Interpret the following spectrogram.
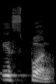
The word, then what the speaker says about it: spurned: किया, तो उसको बोलेंगे स्पन। स्पेलिंग देखिएगा, SPURNED, आर प्रोनाउंस नहीं करते, स्पन हो जाएगा।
